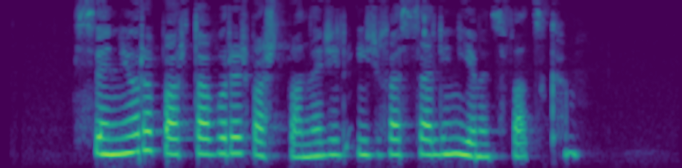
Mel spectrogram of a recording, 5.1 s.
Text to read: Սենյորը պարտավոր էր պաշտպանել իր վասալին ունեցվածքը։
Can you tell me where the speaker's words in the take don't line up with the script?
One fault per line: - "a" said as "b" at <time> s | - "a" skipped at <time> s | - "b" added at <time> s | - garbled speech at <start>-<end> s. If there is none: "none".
none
